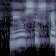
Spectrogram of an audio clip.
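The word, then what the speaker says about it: meiosis: মিওসিসকে মায়োসিস বলে না, দুটো একই। অনেকে উচ্চারণ করে মিওসিস, অনেকে উচ্চারণ করে মায়োসিস, ঠিক আছে?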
